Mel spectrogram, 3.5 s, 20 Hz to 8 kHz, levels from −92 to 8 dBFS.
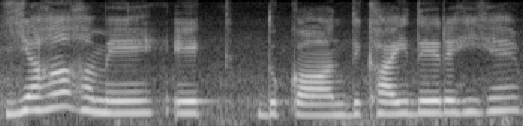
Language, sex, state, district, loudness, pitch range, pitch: Hindi, female, Punjab, Kapurthala, -14 LUFS, 230-270 Hz, 245 Hz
